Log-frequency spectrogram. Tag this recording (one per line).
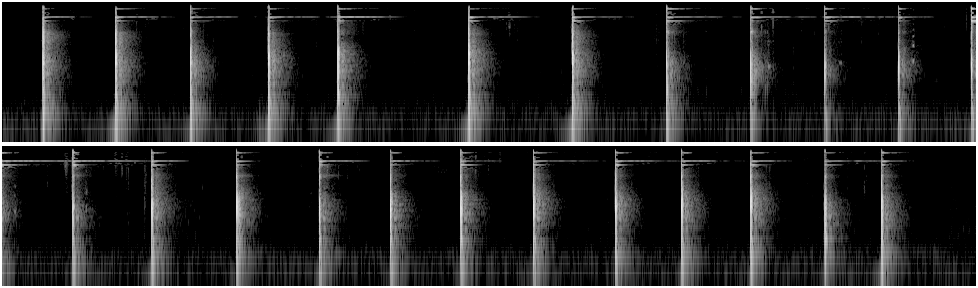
rock-break
rock-hammer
